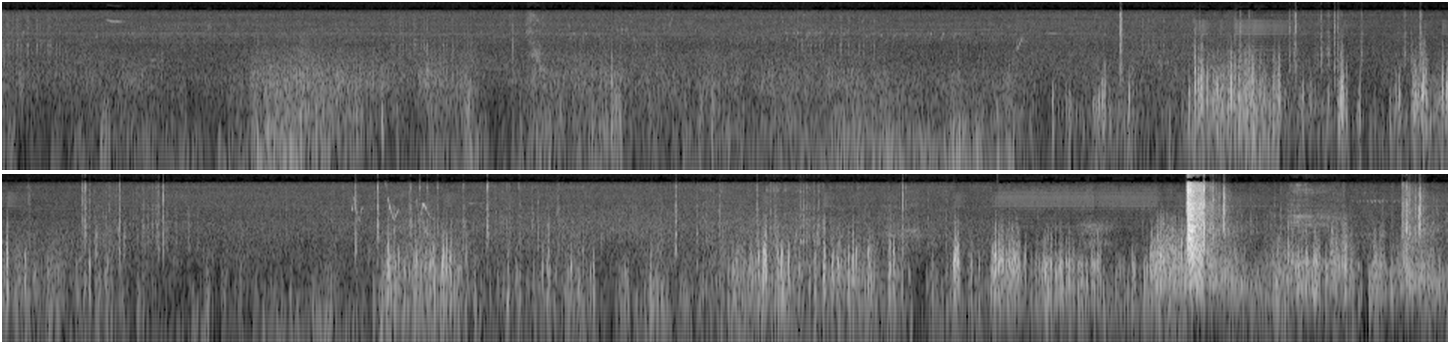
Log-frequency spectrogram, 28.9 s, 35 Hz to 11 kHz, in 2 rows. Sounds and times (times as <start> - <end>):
Outside, rural or natural: 0.0 - 28.9.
